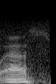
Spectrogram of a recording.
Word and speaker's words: Yoos: Scott Yos Yos yep it's Yos pronounced Yos like Yos this guy has got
